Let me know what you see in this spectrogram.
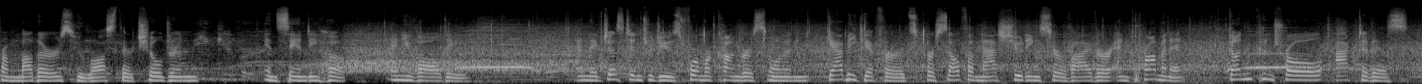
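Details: Adult news commentator; normal speech.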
